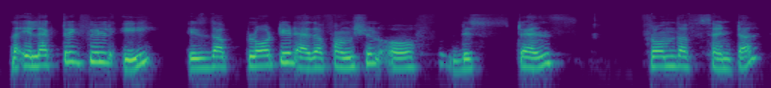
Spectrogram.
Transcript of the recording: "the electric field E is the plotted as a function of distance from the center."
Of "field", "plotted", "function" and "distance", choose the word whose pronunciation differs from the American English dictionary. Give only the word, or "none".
none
